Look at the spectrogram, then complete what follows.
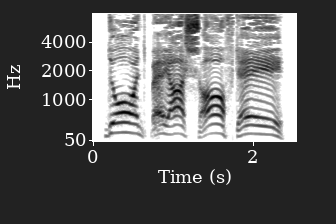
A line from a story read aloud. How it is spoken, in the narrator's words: roared Gobber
